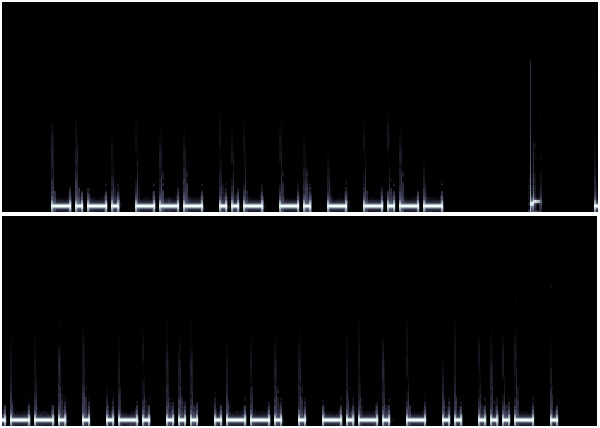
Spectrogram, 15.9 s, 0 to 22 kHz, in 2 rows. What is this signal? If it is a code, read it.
Morse code, heard as a keyed tone, about 15 wpm, 700 Hz. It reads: COUNTY PERSPECTIVE
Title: Sentences from Top 1200 Words - New Word Drill - 15wpm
